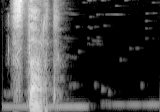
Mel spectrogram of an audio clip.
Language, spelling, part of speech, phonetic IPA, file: Russian, старт, noun, [start], Ru-старт.ogg
- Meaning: 1. start (beginning point of a distance race or a process) 2. launchpad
